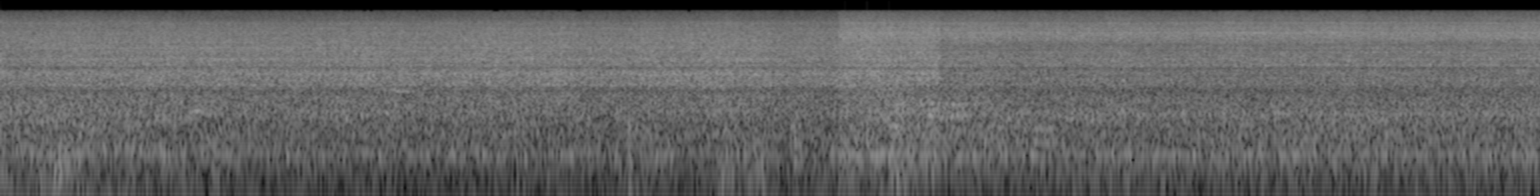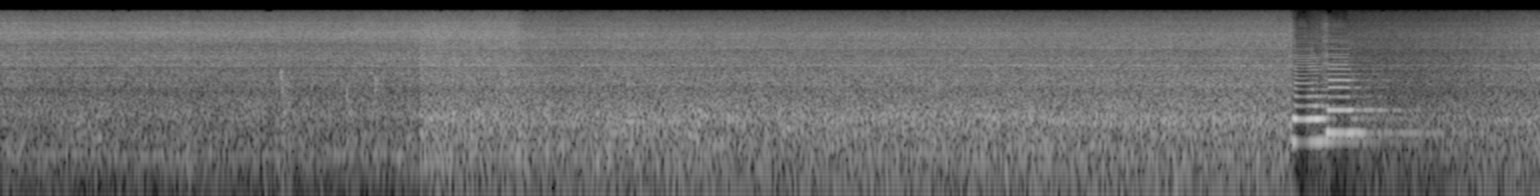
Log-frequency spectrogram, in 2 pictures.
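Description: Steady, loud hiss of steam from a railway steam locomotive standing nearby, changing in level at a couple of points. About a second and a half before the end, a short sudden sound with several stepped tones breaks in and the hiss drops away.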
